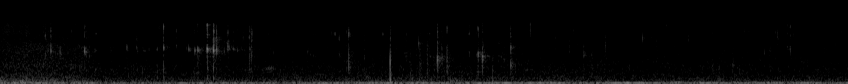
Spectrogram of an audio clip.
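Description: A small puppy chewing a treat: faint, scattered little clicks and crunches, thickest in the first half.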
